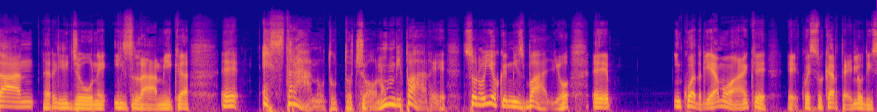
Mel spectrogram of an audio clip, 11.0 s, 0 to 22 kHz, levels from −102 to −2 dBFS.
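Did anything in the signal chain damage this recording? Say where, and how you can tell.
No, nothing in the signal chain damaged this audio.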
